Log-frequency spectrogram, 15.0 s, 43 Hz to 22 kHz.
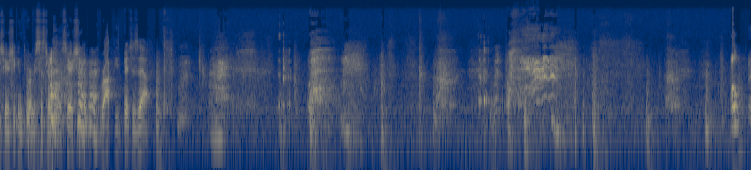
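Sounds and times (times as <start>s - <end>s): man burping: 5.6s - 7.0s, 9.6s - 11.5s.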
